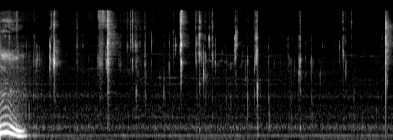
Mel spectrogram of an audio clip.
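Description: A person chewing a cherry close to the microphone: scattered small wet clicks and smacks of the mouth. A short falling hum of the voice comes right at the start, over a steady low hum.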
